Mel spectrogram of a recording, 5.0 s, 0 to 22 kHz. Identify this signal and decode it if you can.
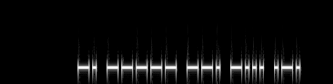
Morse code, heard as a keyed tone, about 22 wpm, 700 Hz. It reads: N0GBR
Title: USA Call Signs - 5 Characters - 8x Character Spacing - 22wpm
